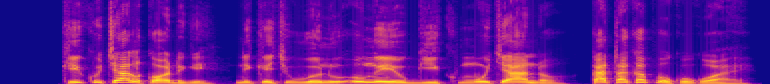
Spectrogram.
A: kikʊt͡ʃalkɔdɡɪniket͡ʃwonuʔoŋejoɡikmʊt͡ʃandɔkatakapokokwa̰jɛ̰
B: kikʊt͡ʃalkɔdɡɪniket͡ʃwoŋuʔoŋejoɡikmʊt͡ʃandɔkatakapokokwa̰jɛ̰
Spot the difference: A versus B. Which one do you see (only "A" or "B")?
A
